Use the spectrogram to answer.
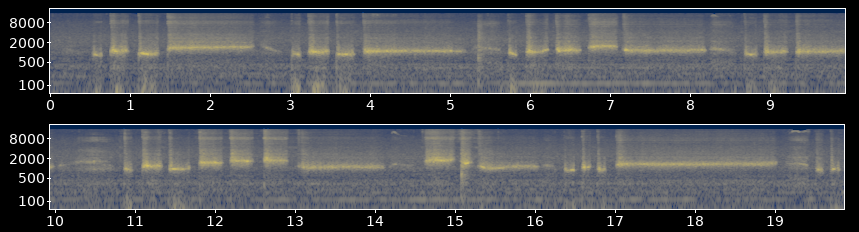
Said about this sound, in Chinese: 好，为什么我要用这个单元？就是因为我超级不会吹口哨，所以我才会用这个单元，好不好？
